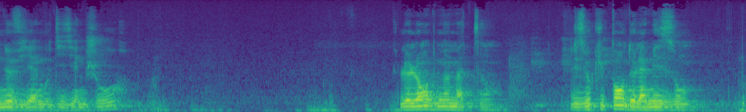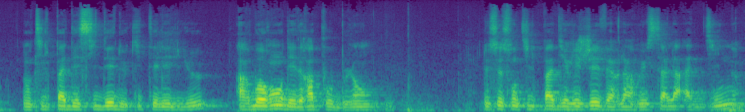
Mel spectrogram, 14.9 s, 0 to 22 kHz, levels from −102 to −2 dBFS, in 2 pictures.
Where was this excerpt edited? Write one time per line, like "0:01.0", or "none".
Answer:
0:07.6
0:09.8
